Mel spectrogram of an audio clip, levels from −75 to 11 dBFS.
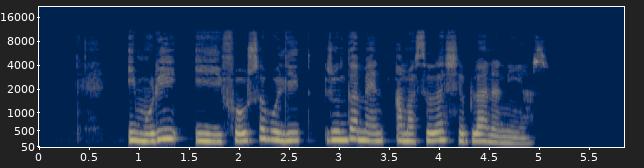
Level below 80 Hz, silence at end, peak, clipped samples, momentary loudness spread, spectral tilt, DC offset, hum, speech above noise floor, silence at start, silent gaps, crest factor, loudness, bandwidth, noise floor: -68 dBFS; 0.8 s; -6 dBFS; under 0.1%; 10 LU; -6.5 dB/octave; under 0.1%; none; 58 dB; 0.9 s; none; 14 dB; -18 LUFS; 11 kHz; -75 dBFS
